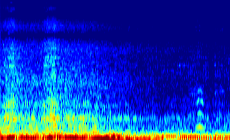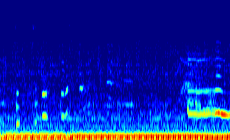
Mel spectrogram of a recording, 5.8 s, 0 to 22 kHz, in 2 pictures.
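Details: 1995 Jeep Wrangler YJ 2.5L four-cylinder, after installing a complete OE exhaust kit to fix a rattling blown-out catalytic converter and muffler baffle: a quick rev falls back to an even idle with no metallic rattle. Normal rev and idle; exhaust sounds solid.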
